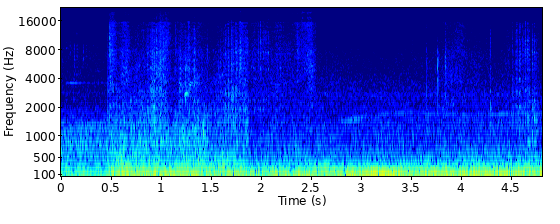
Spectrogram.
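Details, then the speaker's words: Power steering after about 20 minutes of bleeding air without a bleeder valve: quiet low engine hum with no pump whine or groan; the air-caused noise is fixed. "sounds good nice and quiet on the steering the air bubbles are out and the noisy power steering has been taken care of"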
